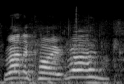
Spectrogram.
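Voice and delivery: high frantic shouts to run; yelling while running away. Real, not acted. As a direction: scream at her to get away. Yelling at teammate to flee.

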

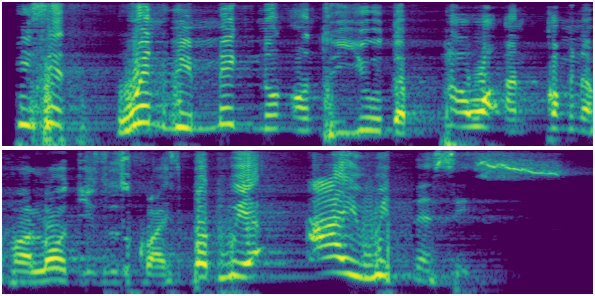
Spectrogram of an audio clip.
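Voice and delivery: high-pitched, insistent sermon voice; fervent preacher hammering each phrase; emphatic preaching. Acted. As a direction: declare the scripture with urgent conviction. Preaches the scripture reading emphatically.

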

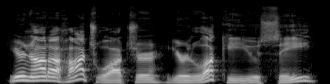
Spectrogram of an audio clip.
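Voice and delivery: ordinary delivery

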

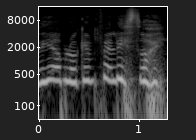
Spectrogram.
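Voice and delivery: hammed-up miserable moan; mock tearful lament. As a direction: play at crying in luxury, drawn out. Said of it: "estar llorando bajo la Torre Eiffel".

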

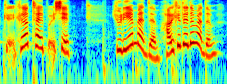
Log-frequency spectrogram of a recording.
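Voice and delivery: ordinary talk

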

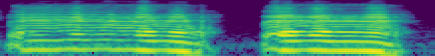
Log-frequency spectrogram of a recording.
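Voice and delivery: high, drawn-out baa; sheep bleat. A narrator's reading. Sheep calling to the spider in a story, bleating. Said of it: "bleated the sheep".

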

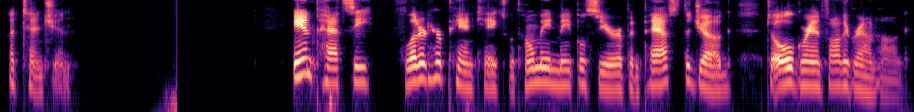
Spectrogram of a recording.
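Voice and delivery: ordinary delivery

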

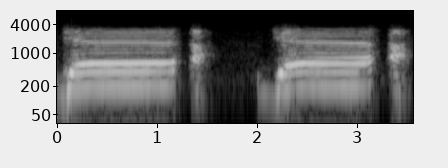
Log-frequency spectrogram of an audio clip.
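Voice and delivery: জাআ with hard j and held vowel; firm jim, long vowel. Shown as a demonstration. Teacher showing hard jim on জাআ. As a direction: stress the j, then stretch. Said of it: "জিম উচ্চারণ একটু শক্ত হবে".

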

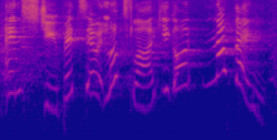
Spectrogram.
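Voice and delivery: very high, sing-song Australian agent; Australian uptalk. Acted. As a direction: deliver it like good news in exaggerated Australian upspeak. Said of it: "they go up at the end of a sentence".

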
